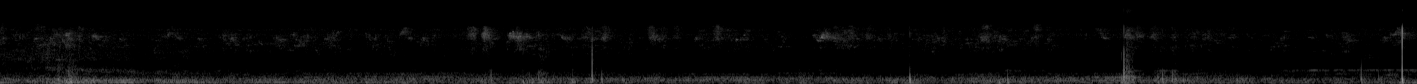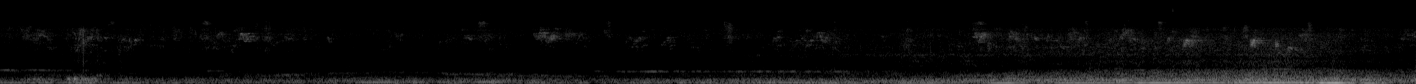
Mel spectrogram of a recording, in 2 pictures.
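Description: Small birds chirping in short, scattered calls, over a low rumble that grows louder near the end.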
